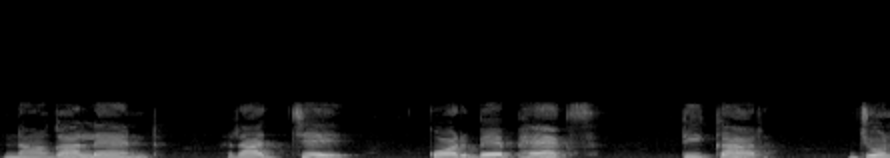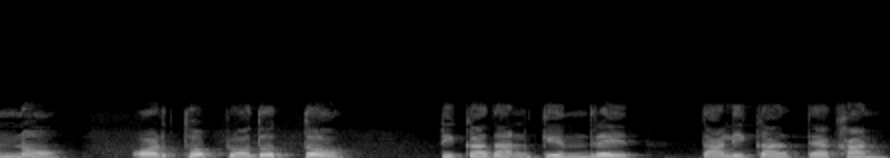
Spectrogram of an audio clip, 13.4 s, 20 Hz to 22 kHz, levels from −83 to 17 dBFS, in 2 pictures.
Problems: constant background noise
